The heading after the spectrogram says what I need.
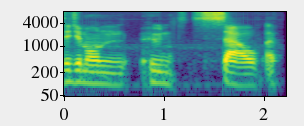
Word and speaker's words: Djimon Hounsou: And this movie stars Ralph Fiennes, Gemma Arterton, Rhys Ifans, and Djimon Hounsou.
